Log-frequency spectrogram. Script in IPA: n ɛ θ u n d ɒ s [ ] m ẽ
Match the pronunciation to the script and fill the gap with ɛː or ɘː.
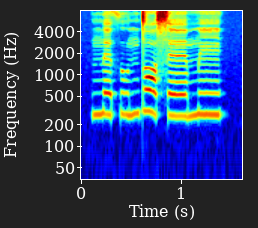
ɛː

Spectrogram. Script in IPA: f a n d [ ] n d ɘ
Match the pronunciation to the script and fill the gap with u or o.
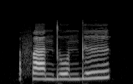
o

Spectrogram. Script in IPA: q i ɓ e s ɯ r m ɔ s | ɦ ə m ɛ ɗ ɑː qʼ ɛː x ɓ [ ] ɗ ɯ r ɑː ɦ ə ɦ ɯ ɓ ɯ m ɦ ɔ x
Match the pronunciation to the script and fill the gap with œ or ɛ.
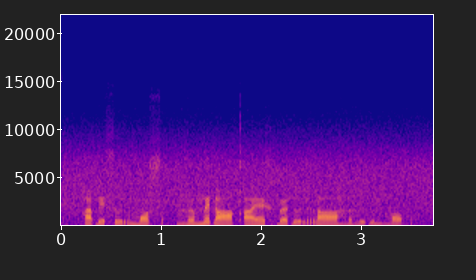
œ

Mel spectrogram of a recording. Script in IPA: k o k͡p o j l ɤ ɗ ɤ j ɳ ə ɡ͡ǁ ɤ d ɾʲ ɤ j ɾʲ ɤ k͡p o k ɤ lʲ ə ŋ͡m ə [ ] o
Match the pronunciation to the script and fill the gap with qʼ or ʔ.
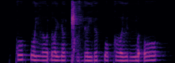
ʔ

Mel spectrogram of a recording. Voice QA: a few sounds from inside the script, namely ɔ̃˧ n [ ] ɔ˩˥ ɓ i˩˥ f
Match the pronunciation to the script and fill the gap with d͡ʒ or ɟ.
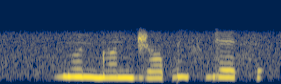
d͡ʒ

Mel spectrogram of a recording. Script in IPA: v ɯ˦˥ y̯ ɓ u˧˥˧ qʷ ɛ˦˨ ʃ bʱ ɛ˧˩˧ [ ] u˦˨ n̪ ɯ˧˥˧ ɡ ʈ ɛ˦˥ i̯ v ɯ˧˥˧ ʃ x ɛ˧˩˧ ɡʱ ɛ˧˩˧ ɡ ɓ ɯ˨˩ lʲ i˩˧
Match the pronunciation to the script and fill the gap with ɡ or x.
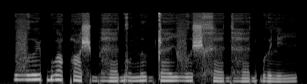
ɡ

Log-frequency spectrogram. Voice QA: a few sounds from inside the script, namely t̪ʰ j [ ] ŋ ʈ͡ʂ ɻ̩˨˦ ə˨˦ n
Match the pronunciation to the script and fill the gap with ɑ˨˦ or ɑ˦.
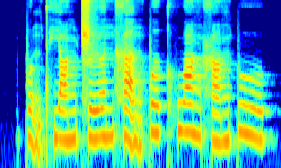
ɑ˨˦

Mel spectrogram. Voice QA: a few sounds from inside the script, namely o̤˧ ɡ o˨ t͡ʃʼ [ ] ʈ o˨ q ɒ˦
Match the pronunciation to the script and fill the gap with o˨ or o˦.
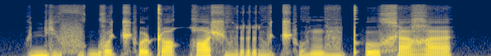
o˨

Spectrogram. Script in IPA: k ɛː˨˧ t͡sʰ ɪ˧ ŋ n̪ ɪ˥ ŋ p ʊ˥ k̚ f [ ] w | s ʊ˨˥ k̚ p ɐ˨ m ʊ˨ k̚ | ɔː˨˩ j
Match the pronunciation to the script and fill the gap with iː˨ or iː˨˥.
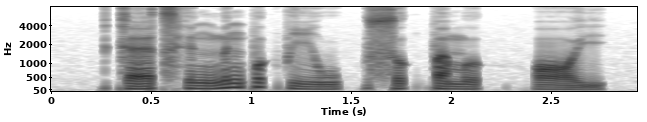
iː˨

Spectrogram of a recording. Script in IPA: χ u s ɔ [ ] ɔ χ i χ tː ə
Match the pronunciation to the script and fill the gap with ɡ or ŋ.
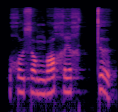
ŋ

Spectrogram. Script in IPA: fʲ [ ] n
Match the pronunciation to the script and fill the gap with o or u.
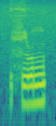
u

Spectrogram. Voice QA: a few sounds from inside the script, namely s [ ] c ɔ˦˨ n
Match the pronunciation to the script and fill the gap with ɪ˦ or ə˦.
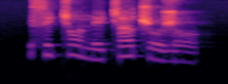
ɪ˦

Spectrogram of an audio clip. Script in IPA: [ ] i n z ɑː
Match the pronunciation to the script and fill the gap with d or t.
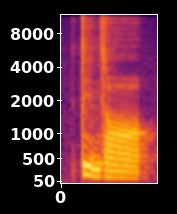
t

